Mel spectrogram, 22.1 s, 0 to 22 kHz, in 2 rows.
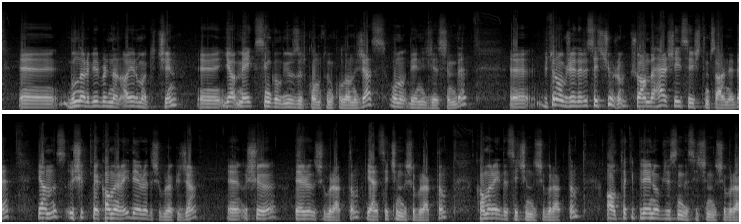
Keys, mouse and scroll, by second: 0.2 Tab, 2.0-4.4 middle drag, 4.9-8.3 middle drag, 8.3 a, 9.0 a, 12.4-14.9 middle drag, 14.9 right click.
